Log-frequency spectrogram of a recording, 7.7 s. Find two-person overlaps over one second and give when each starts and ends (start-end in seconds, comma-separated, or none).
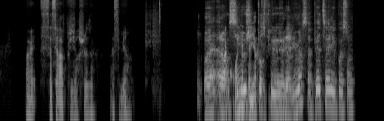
4.5-5.9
